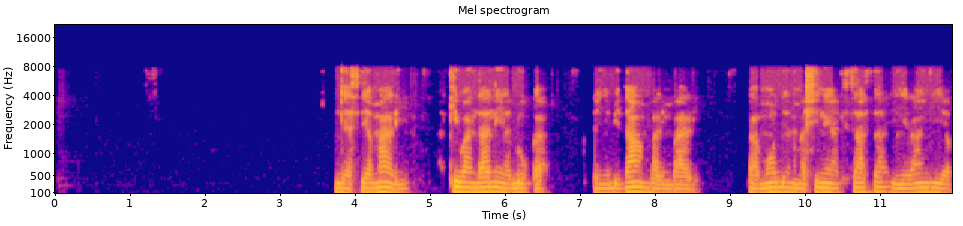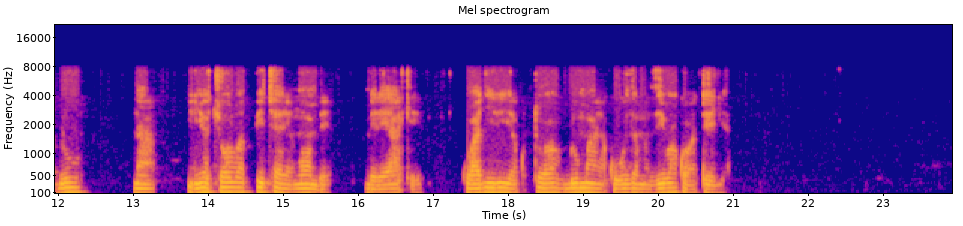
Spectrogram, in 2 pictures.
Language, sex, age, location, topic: Swahili, male, 18-24, Dar es Salaam, finance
